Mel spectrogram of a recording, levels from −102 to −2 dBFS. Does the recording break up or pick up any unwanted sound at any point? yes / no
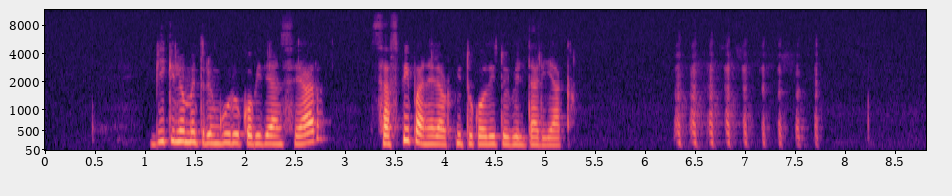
yes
